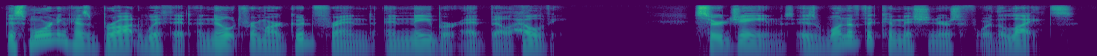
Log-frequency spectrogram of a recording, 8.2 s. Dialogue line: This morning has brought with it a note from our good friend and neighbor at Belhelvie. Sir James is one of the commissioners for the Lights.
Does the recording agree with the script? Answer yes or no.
yes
